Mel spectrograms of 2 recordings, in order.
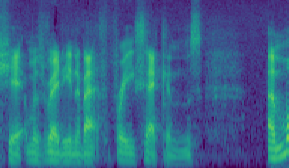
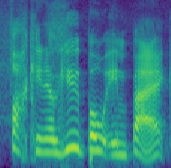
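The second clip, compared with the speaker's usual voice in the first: angry; 10 semitones higher, 6 dB louder than usual. Retold or imitated. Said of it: "just going like".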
